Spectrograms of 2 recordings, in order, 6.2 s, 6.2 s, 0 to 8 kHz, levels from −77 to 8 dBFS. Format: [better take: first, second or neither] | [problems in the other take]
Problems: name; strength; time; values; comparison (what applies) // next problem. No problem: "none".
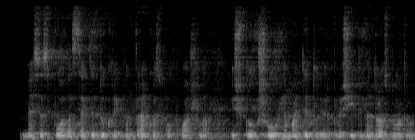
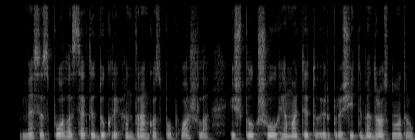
second | room echo; dies away in 1.7 s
